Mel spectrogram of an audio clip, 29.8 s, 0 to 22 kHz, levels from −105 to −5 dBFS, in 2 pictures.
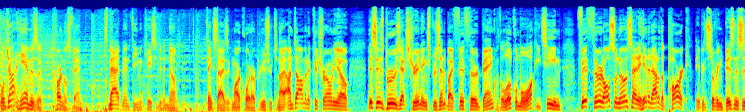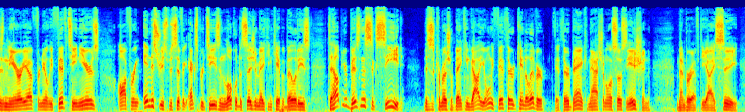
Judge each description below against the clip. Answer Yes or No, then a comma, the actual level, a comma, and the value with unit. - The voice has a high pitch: No, low, 115 Hz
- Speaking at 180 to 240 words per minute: Yes, average, 190 wpm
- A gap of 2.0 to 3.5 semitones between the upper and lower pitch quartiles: No, average, 5.3 semitones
